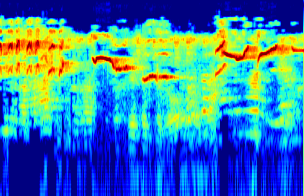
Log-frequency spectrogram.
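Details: Short stretch of Oriental magpie-robin training song for caged birds: scratchy chatter, then clear drawn-out whistles falling and rising, ending in looping high slurs.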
